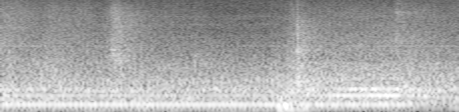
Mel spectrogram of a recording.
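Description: A steady low hum, then a dull thump about one and a half seconds in as the door of a Labcold laboratory fridge is pulled open off its seal; the hum cuts off at the same moment.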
